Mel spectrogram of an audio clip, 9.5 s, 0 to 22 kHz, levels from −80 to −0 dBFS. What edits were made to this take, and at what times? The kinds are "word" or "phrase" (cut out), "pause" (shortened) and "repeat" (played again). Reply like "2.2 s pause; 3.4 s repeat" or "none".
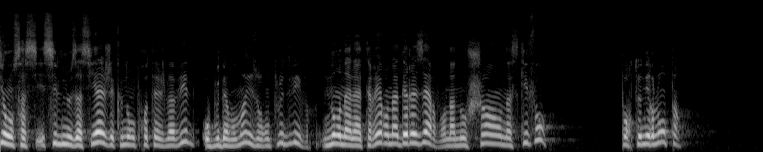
2.5 s pause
